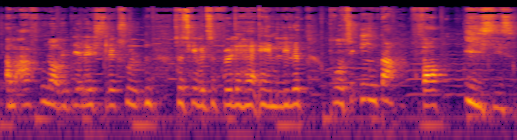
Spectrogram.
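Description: A man's voice: high-pitched, fairly even intonation. Man, 30s, fitness coach vlogging; playful and chatty, roomy kitchen sound with faint music. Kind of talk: casual cooking vlog. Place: small home kitchen. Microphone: camera at medium distance.

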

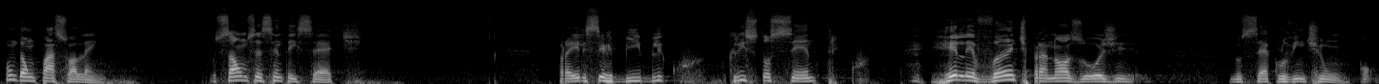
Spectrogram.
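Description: A man preaching a sermon as pastor, reading scripture and building to loud, emphatic passages. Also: mid-range voice, lively intonation, measured pace, long pauses. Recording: long hall reverb.

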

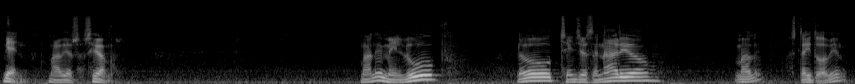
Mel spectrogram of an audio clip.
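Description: Spanish guy from spain doing a live coding talk, jokey, mid pitch, kinda rambly. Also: big pitch swings, unhurried, pauses often, warm tone. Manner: informal, joking, thinking aloud. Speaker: conference speaker. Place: lecture room.

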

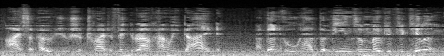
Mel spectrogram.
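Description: An actor voicing a courteous, fussy robot butler with formal, deferential phrasing in video game dialogue. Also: male voice, on the high side, animated, moderate pace, background noise. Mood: polite.

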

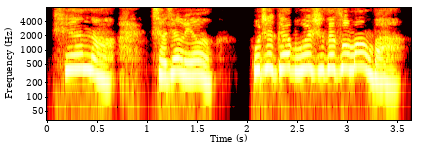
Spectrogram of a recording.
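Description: Woman voicing a bold, high-voiced young heroine. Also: animated, quick pace, a little mellow, no room sound, studio quality. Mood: amazed, delighted. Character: spirited, practical, bold young heroine of historical romance. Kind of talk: historical audio drama dialogue.

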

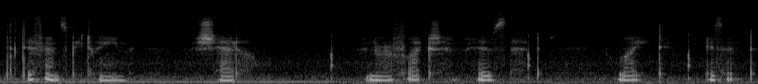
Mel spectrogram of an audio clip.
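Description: A young woman giving a soft-spoken, whispered ASMR chat in a gentle, unhurried, soothing murmur. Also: medium pitch, creaky, rough recording. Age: young adult. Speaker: ASMR video maker.

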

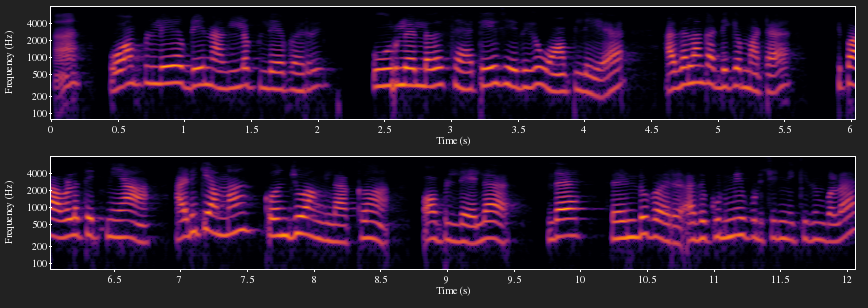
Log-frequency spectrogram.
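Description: A fussing old grandmother, scolding and protective of her granddaughters, as a woman acts her out. She lectures in a very high, thin voice and breaks into dramatic sighs. It is a homemade family comedy skit. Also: fairly even intonation, fairly quick, a bit bright.

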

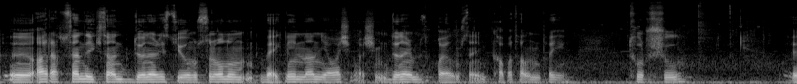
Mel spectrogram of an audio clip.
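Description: At home, a man who runs a gaming channel gives casual, rowdy gameplay commentary, swearing often as he scolds the game's characters. His voice is on the low side and mellow, with a little hiss or hum in the recording.

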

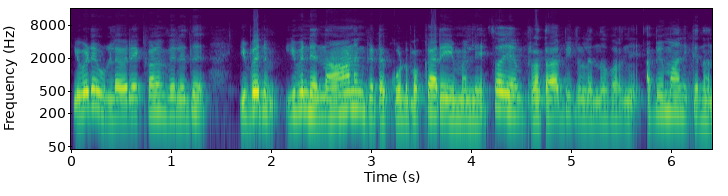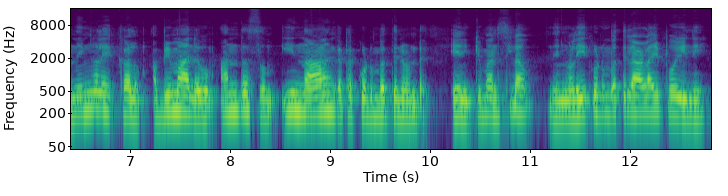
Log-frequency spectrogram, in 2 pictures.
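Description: A woman's voice: medium pitch, steady tone, a little fast, darkish tone, lightly acted. A woman voicing a proud young man defending his family, indignant and scornful, on a dull lo-fi recording.

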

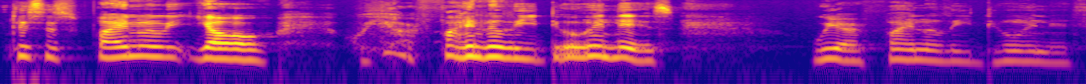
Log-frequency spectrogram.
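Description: A man's voice: sits high, moderate pace, a bit bright. A young man live-streaming a game, greeting chat by name with lots of slang and hyped chatter.

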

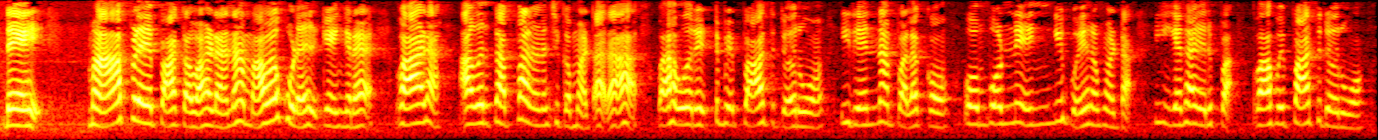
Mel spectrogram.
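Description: A woman's voice: extremely high pitch, fast talker, pushed and bright. Woman doing a fond old village grandmother. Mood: scolding. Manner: doting, fussing, sing-song rural Tamil.

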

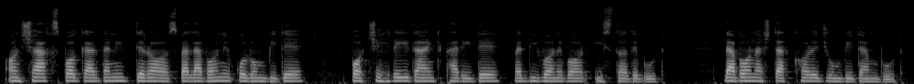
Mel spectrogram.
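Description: Low-voiced woman narrating an audiobook. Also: flat delivery, darkish tone. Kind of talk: scripted literary narration.

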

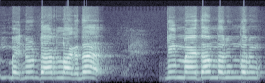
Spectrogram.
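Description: A man's voice: extremely high pitch, completely flat delivery, fairly bright tone. An actor playing a frightened young village man, crying and pleading, with a Malwai Punjabi accent. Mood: tearful. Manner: tearful, pleading, halting. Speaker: nephew in a family drama. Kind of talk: web series acting.

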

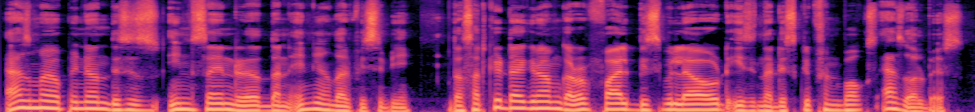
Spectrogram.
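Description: A man's voice: mid-range voice, warm tone, no room sound. A man with a Bengali accent, a native Bengali speaker, narrating a scripted DIY how-to in non-fluent English. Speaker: host of a DIY electronics channel.

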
